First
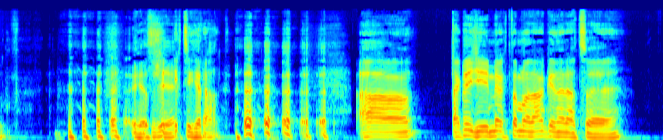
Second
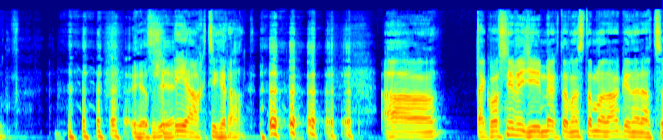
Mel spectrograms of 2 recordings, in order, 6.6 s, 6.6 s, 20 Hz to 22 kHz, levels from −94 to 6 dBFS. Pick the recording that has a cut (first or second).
first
